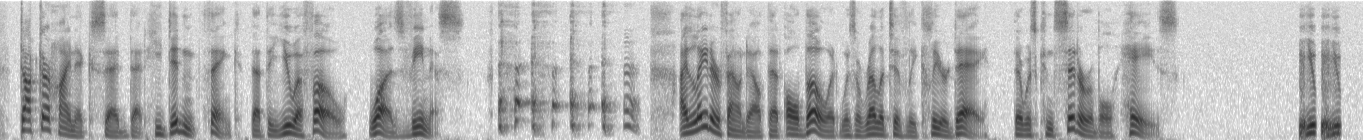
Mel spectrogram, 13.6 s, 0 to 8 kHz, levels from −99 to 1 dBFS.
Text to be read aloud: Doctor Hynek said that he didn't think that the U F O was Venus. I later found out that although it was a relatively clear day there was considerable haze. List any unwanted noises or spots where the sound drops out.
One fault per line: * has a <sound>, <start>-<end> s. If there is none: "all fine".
* has a cough, 5.0-6.4 s
* has a laugh, 13.0-13.4 s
